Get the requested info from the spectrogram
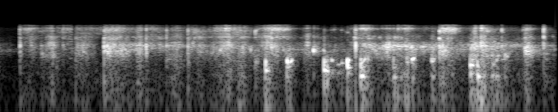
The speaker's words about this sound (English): Oh, oh, there's a sound of half off cider pouring into activated energy drink.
